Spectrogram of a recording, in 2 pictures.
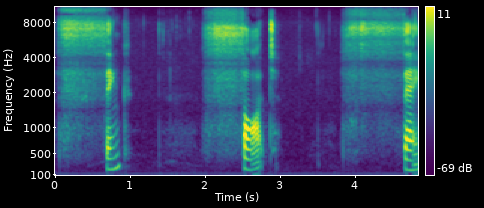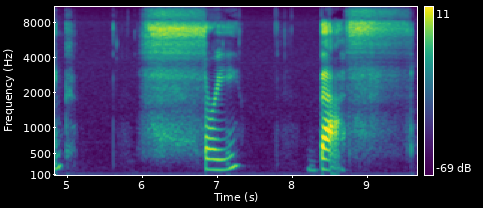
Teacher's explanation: For voiceless, you're only blowing the air for the words think, thought, thank, 3, bath.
